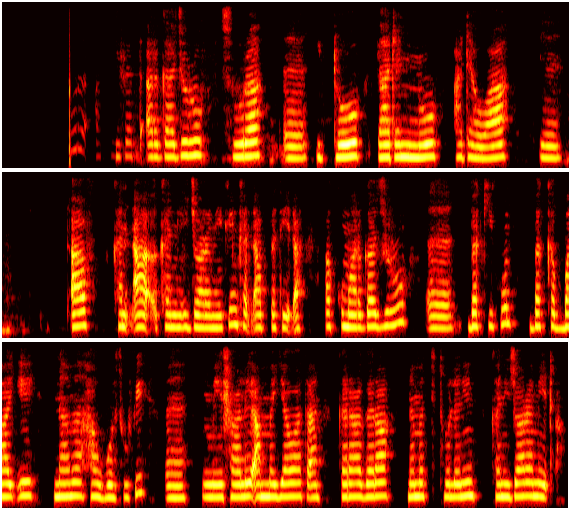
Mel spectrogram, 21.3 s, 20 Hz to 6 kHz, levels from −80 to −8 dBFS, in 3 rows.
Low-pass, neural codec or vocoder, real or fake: 5.4 kHz; none; real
